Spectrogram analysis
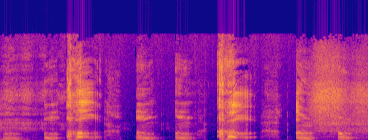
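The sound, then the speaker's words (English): A run of short, voiced coughs and throat-clearing bursts, about eight in quick uneven succession, some sounding deliberately forced or imitated, with no other talk. “Sorry, I pretend to cough, and then I did cough”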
